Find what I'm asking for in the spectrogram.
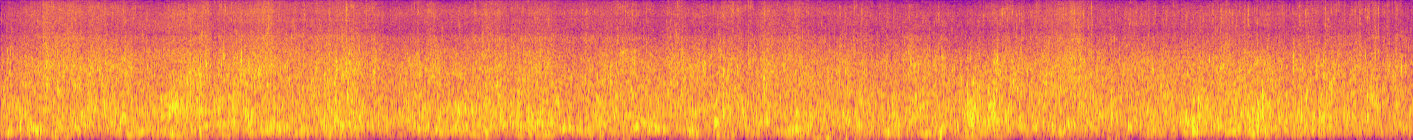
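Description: River water rushes steadily while someone wades across a river on the way to a cassava garden, a continuous, broad splashing flow that stays even and close throughout with no talking.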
